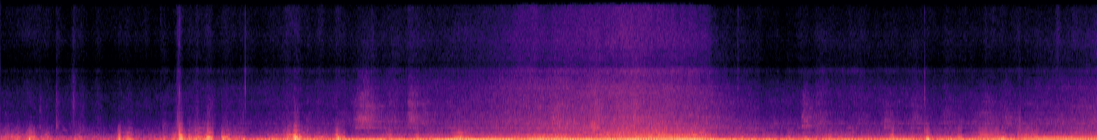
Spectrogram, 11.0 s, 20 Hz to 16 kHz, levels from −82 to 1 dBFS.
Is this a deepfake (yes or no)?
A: yes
